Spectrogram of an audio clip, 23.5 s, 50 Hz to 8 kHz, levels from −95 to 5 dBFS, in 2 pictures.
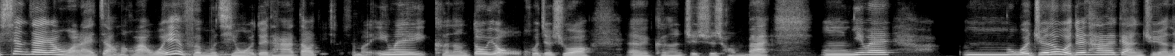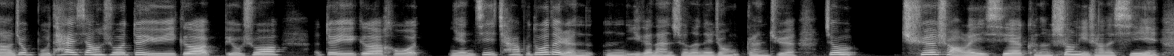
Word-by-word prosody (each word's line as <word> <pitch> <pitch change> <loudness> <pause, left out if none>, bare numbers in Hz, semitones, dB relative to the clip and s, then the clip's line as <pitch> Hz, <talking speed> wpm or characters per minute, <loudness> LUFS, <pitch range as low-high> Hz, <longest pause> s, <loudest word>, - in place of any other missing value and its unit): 现 355 0 +1
在 315 -2 +6
让 270 -4 +4
我 195 -4 +1
来 160 +3 -2
讲 200 0 -3
的 - - -6
话， 205 +1 -2
我 190 - -1
也 380 0 +5
分 195 -8 -3
不 195 - -2
清 190 0 -2
我 170 -4 -3
对 180 +2 -2
他 170 -2 -3
到 165 0 -2
底 - - -21
是 - - -24
什 - - -15
么。 - - -10
因 250 +1 +2
为 255 -2 +2
可 200 - -7
能 180 +1 -5
都 240 +2 +4
有， 485 - +2
或 210 - -6
者 170 -3 -3
说， 185 +1 +1 0.4
呃， 170 -2 -5
可 180 +3 -11
能 165 +1 -8
只 145 -5 -6
是 200 +8 -4
崇 160 -4 -9
拜。 170 -3 0 0.5
嗯， 225 +1 +4
因 285 +4 +2
为 295 0 +4 0.7
嗯， 250 0 +4
我 250 -2 +8
觉 255 +5 +6
得 340 +4 +5
我 275 -5 +7
对 280 +4 +5
他 280 -2 0
的 270 - +2
感 220 -8 0
觉 175 -2 -5
呢， 205 +2 -1
就 265 +5 -1
不 185 -8 -10
太 310 +8 0
像 285 -3 +1
说 255 +1 0
对 260 -1 -1
于 210 -1 -1
一 220 - -2
个 230 -3 +3
比 - - -7
如 190 +2 -4
说 245 +2 +1 0.5
对 255 -2 +1
于 220 - 0
一 - - -4
个 230 0 +1
和 225 0 -9
我 200 -4 -2 0.3
年 195 0 -5
纪 260 +2 -1
差 250 +2 -3
不 235 - -12
多 275 +5 +1
的 310 -2 +2
人 175 -4 -4
嗯， 185 -2 -6
一 170 - -7
个 195 +1 -2
男 180 -2 -3
生 200 +2 -4
的 190 - -2
那 185 -1 -2
种 165 -3 -7
感 165 -3 -7
觉， 155 -1 -6 0.2
就 265 -2 0 0.4
缺 300 +1 +3
少 300 -5 0
了 180 - 0
一 215 - +1
些 215 -1 +1
可 205 -2 -10
能 175 +1 -6
生 245 +5 +2
理 205 -7 +1
上 185 0 -4
的 180 - -3
吸 200 +2 +2
引。 170 -6 -1
215 Hz, 255 characters per minute, -23 LUFS, 185-255 Hz, 0.7 s, 我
